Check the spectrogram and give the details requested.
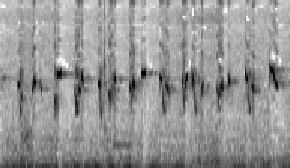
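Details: Sooty-headed bulbul giving a long continuous ropel song used as a lure recording: short whistled and slurred notes near the same pitch, repeated roughly once a second in an irregular string, over a low steady background hum.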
